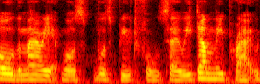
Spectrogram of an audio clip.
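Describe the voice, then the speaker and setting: With a Cornish accent, a woman talks at a fairly slow pace. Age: 60s. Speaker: sewing vlogger. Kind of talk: casual vlog chat. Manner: chatty, hesitant with fillers.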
